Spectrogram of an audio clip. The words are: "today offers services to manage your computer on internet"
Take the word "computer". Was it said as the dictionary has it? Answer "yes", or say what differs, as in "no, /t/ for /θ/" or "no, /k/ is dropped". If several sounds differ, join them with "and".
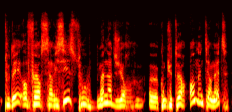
no, /m/ is dropped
